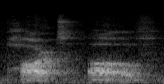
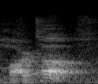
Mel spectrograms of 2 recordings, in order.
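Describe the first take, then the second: First: The two words are said separately. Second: The two words are run together quickly.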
